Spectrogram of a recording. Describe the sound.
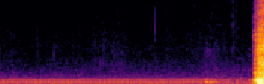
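A single sharp sneeze bursts out at the very end, after a stretch of quiet low background hum.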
